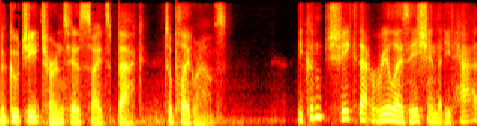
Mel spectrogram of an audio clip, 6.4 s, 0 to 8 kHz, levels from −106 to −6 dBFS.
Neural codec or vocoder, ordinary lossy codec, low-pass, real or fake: codec, 16 kHz, about 1 kbps, DyCAST, with the encoder's durations; AAC, 32 kbps; 7.2 kHz; fake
